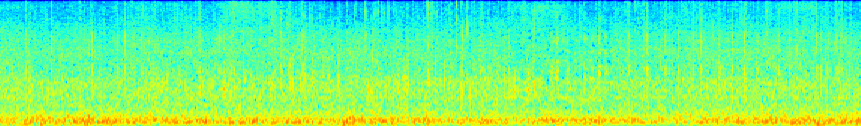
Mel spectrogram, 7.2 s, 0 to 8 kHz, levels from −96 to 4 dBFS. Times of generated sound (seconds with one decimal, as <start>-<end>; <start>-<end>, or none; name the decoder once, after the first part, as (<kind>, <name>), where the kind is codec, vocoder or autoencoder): 4.3-5.1 (vocoder, HiFi-GAN)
